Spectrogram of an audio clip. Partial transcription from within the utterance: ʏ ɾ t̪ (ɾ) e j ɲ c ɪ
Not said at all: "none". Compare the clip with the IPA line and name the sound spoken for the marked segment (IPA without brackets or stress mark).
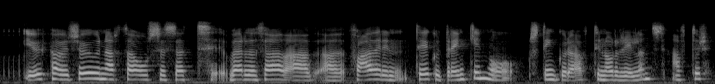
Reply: ɾ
